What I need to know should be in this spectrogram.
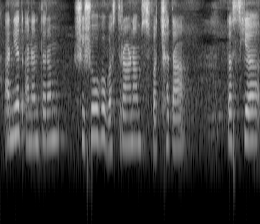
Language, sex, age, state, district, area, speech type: Sanskrit, female, 30-45, Telangana, Hyderabad, urban, spontaneous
